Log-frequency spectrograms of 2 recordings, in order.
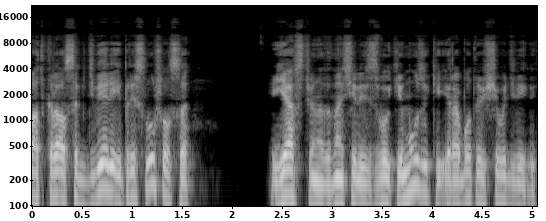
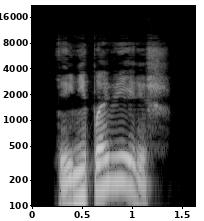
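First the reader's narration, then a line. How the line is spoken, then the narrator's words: Muttering. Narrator (Russian): Пробормотал тот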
